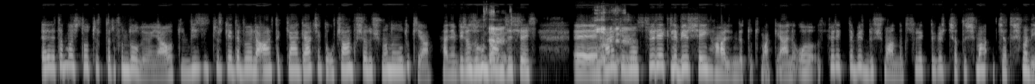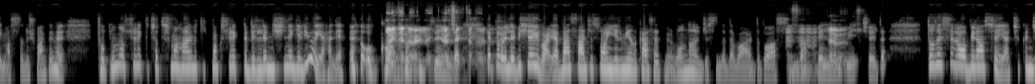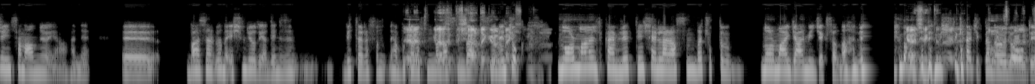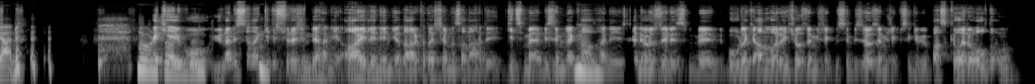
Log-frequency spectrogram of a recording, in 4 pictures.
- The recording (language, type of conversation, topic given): Turkish, podcast, İçgüdülerine güvenerek aldığın en büyük kararı anlatır mısın?
- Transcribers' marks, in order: chuckle; laughing while speaking: "o korku şeyinde"; unintelligible speech; chuckle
